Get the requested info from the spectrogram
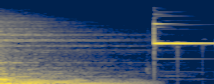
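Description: Logo sting from a channel outro: a full musical hit fading away, then a single bright bell-like ding about a second and a half in that rings on and slowly dies.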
